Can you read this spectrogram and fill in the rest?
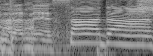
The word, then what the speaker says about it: carne asada: I had several margaritas yesterday with some, some carne asada, some chips and salsa. – She said it right.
